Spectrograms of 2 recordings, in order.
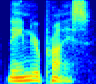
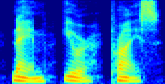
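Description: First: Said in the usual way. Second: Slow, each word set apart; slow and deliberate demand with a gap after each word; insistent. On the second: A narrator's reading. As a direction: insist on it word by word, at half speed. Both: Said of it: "the Hansi villain insisted".

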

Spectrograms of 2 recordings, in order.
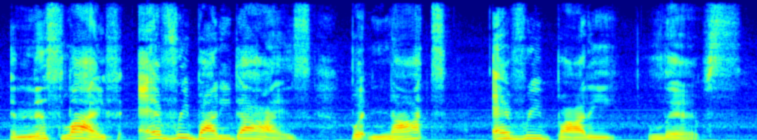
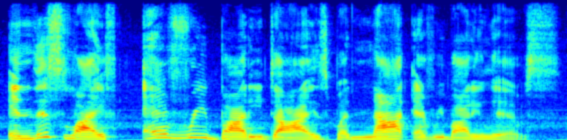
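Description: First: Emphatic repeat. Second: Said in the usual way. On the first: Real, not acted. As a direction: repeat it for weight, stretching "not everybody lives". Repeats her maxim for emphasis.

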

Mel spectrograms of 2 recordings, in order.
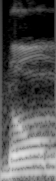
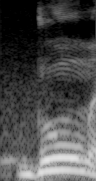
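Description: First: "डोम" with an o vowel instead of oo; mispronunciation. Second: "डूम" with a long oo vowel; correct pronunciation. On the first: Teacher showing students the rejected reading of dome, mispronunciation. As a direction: say "डोम" with a long o. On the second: Teacher correcting students on the word for dome, correct pronunciation. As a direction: say "डूम" with oo, silent e ending. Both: Shown as a demonstration. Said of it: "डोम नहीं है".

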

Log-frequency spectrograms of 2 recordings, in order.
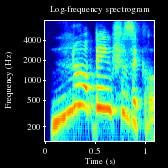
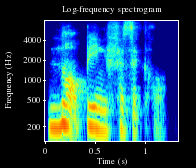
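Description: First: "Not being physical" pitched much higher, falling off "being"; emphasis on not being physical. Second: Said in the usual way. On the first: Shown as a demonstration. Teacher underlines the key phrase for students, stressed and high. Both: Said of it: "the emphasis is on".

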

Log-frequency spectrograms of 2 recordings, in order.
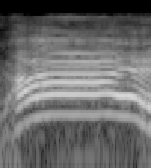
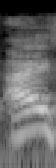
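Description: First: Sudden high, loud yelp of pain; pained yell. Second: Said in the usual way. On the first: Acted. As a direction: cry out as if scalded. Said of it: "השני צועק". (צעקת כאב חדה וגבוהה) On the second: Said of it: "אם אתה צועק".

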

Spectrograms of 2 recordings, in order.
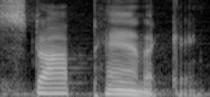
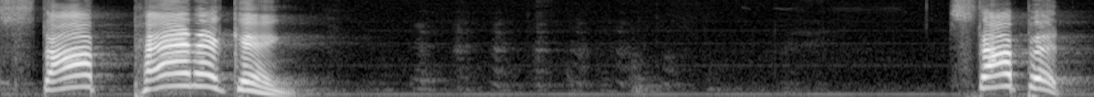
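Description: First: Said in the usual way. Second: Loud, high, slow Stop panicking; shouted command. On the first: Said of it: "always the first word is". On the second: Acted. Angel shouting at frightened people, loud and high. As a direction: bellow it like an angel from heaven. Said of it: "the first word is".

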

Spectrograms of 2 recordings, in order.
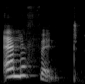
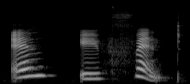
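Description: First: Said in the usual way. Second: Elephant as three slow beats, el-e-phant; split into syllables. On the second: Shown as a demonstration. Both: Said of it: "That means there are three beats".

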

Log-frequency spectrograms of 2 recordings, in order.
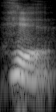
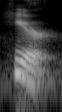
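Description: First: Here as "heah", no R; British dropped R. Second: Here with a full final R; American R. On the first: Teacher isolating the word here, British pronunciation. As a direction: ignore the final letters of here, British-style. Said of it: "como se você simplesmente ignorasse essas duas letras". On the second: Teacher isolating the word here, American R. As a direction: curl the R closing here. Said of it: "Nesse here, termina com R E". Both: Shown as a demonstration.

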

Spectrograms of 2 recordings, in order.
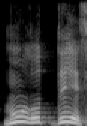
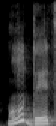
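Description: First: Higher, louder, slow praise; emphatic praise. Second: Said in the usual way. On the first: A narrator's reading. Judge repeats his praise to the boy, louder. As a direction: say it again with real weight.

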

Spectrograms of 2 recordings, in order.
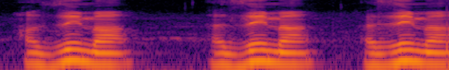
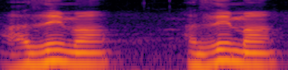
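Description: First: Azima drawn out with a long final a; slow spelling drill; slow reading. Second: Azima clipped short and quick; now say Azima fast; brisk corrected take; quick reading. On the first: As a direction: stretch it slowly first. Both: Shown as a demonstration. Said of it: "তাড়াতাড়ি".

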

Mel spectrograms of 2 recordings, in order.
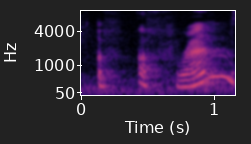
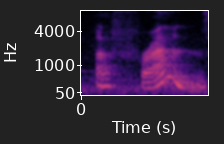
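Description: First: Higher, stammered query from a surprised queen; storybook queen. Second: Puzzled king, at the reader's own pitch; storybook king. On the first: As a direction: echo it higher, as a puzzled queen. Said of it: "said the queen". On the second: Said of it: "said the king". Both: A narrator's reading.

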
